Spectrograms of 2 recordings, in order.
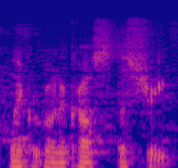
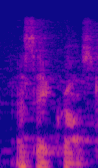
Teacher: I say across with a T on the end.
